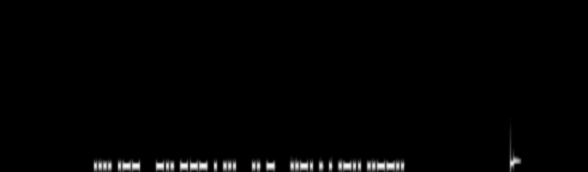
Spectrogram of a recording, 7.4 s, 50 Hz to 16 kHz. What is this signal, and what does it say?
Morse code, heard as a keyed tone, about 40 wpm, 700 Hz. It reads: HW DOES IT FEEL?
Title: Sentences from Top 400 Words and Abbreviations 40wpm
